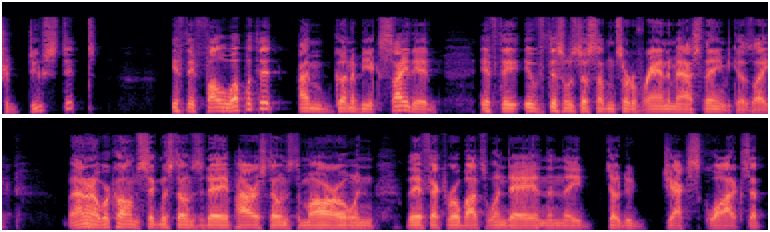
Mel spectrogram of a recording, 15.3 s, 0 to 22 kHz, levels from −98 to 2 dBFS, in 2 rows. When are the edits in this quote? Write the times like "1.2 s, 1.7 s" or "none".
none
